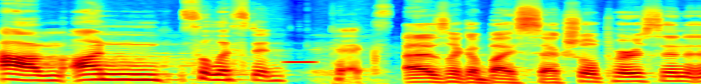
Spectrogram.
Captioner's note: beep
